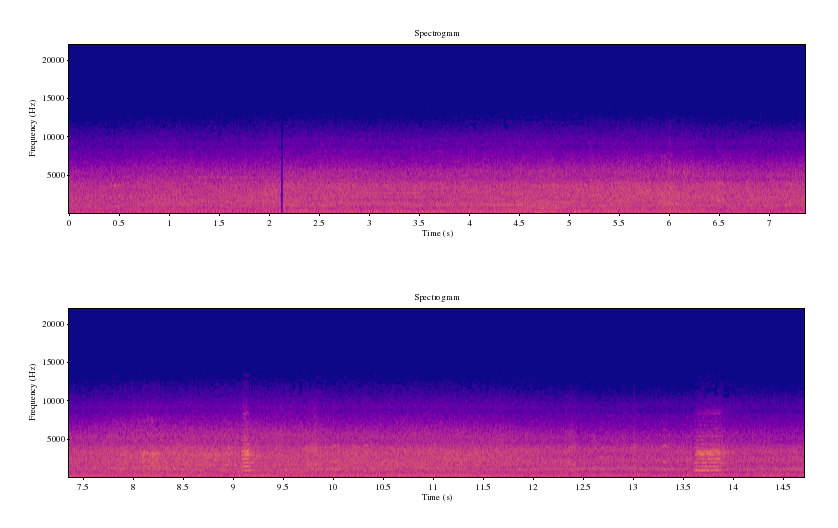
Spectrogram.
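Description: Motorcycle engine running steadily with road and wind noise while riding, the engine drone wavering in pitch. A vehicle horn toots briefly about nine seconds in and again near the end.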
